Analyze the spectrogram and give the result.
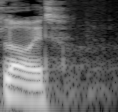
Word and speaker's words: Lloyd: Is it Lloyd or Lloyd? – Just Lloyd. – But it's got two L's.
